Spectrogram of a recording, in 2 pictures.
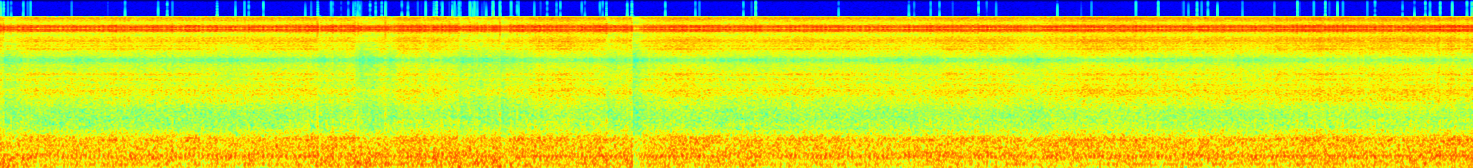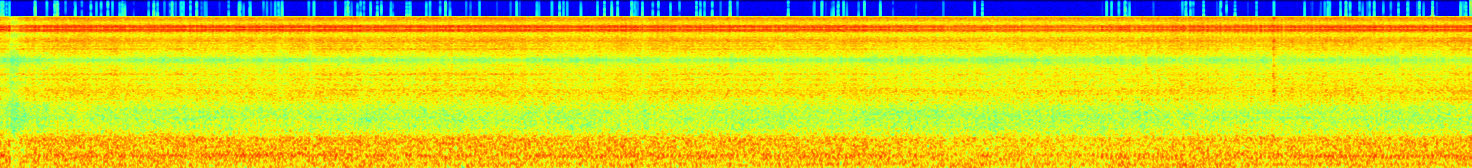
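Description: Dual-sport motorcycle engine running at a steady cruise on a dirt road, loud and even throughout.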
